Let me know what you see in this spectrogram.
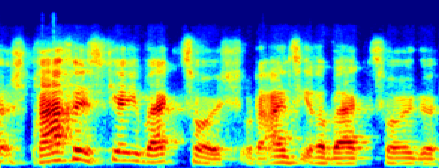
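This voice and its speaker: Lively intonation marks a man speaking at a moderate pace. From Germany (Taunus, Hesse); Hesse. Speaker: conductor, audience member; audience member. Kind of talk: audience question. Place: home room. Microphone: video call.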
